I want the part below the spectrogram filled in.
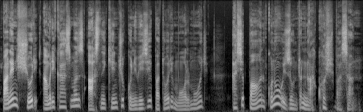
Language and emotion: Kashmiri, sad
